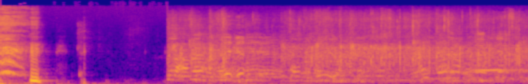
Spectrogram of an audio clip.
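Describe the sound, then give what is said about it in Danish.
A short vocal burst and a brief silence, then a group of people breaks into steady, dense clapping that continues to the end, with a murmur of voices mixed in. “Det, der står de også og klapper, som Jamen, nogle, de står og klapper.”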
